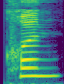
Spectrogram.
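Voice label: "kun", Mandarin Chinese, first tone, pronunciation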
